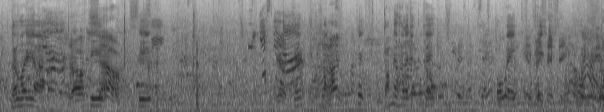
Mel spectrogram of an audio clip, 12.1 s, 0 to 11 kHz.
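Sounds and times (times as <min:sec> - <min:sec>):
background chatter of people: 0:00.0 - 0:12.0.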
